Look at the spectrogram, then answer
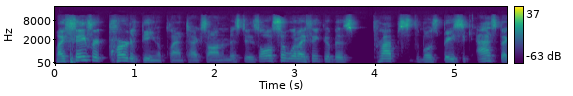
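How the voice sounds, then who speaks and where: In a quiet background, a man speaks at a fairly quick pace with very wide pitch swings. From rural New York State. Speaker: professor, plant taxonomist; professor. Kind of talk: recorded talk for students. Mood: warm, enthusiastic. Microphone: headset.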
